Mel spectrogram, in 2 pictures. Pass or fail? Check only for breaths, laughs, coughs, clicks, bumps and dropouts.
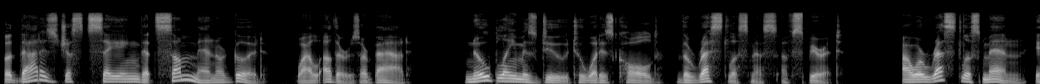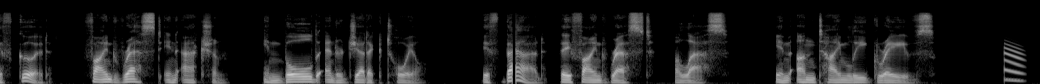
fail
